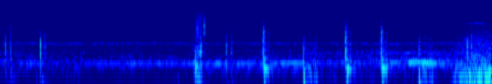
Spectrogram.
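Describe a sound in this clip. Footsteps thud on a wooden floor at a steady walking pace.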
